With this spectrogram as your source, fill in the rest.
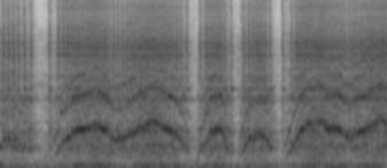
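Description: A sewing machine stitches a decorative quilting design in shimmering thread at a longer stitch length, its steady loud mechanical whir broken by a few brief pauses, with no talking.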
